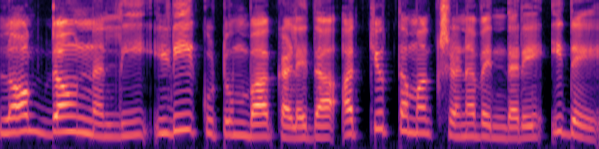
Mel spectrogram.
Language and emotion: Kannada, neutral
